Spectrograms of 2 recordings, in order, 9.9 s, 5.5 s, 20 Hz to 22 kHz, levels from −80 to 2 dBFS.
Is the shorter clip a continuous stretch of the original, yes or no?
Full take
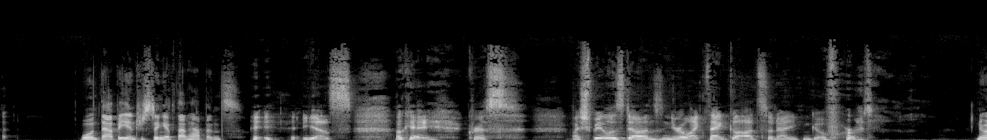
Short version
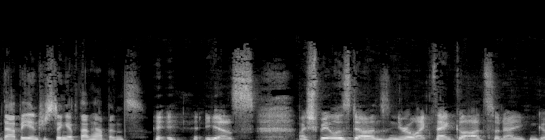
no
